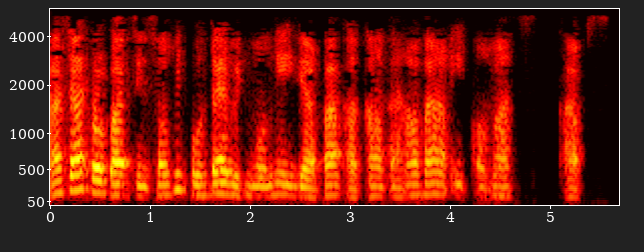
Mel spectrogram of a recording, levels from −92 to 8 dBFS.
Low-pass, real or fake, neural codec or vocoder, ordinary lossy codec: 5.4 kHz; fake; codec, 16 kHz, 1 kbps, FreqCodec, smaller model; MP3, 24 kbps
